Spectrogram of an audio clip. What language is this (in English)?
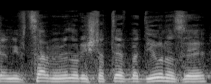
Hebrew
